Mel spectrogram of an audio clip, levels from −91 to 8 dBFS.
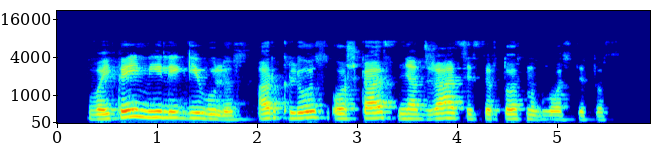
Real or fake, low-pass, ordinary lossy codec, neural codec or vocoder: fake; 7.2 kHz; Opus, 64 kbps; vocoder, 44.1 kHz, 128 mel bands every 512 samples, BigVGAN v2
